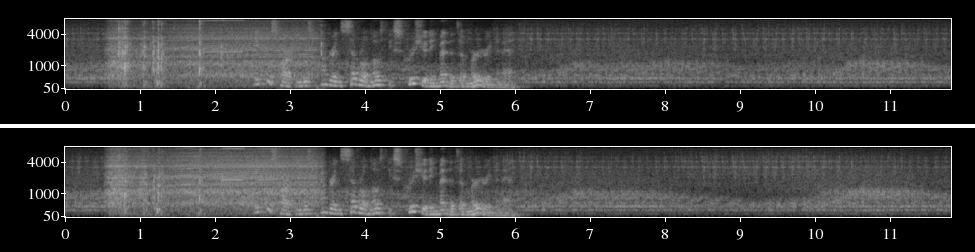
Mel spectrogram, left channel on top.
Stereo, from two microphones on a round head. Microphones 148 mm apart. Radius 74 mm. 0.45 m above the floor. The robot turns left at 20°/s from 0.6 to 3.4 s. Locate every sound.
0.7 s crumpling: 50° left (ahead or behind), 2.5 m; by 3.5 s 65° left (ahead or behind), 2.5 m
2.5 s a man speaking: centre (ahead or behind), 3.5 m; by 6.0 s 20° right (ahead or behind), 3.5 m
